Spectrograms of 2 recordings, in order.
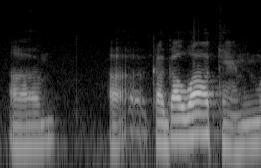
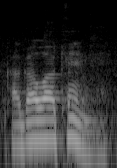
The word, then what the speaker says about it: Kagawa Ken: So you get Kagawa Ken with the accent at the end of Kagawa and not Kagawa Ken.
